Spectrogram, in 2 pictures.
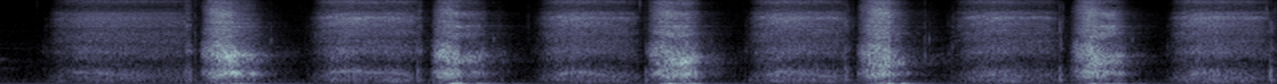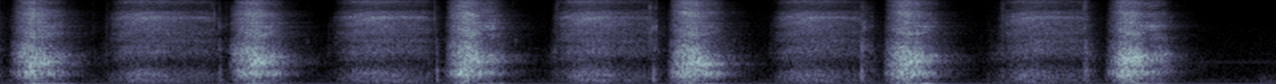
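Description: A steady series of about a dozen sharp, forceful breaths in a regular rhythm, each a loud airy burst ending in a quick snap, with no talking, made in a breathing exercise while the arms are raised overhead and pulled down quickly on both sides.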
